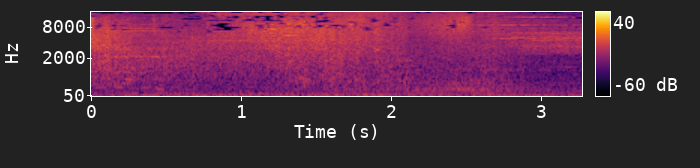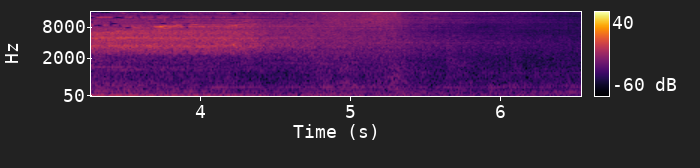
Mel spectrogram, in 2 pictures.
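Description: A large magical blast booms and crackles, then slowly fades.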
